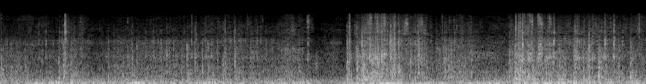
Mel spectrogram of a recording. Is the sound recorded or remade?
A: recorded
